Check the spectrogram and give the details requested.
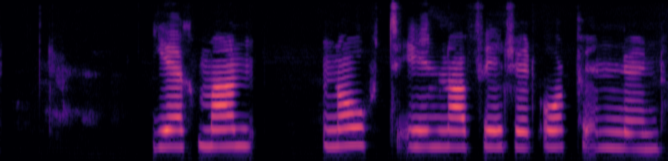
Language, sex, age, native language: Icelandic, female, 9, Icelandic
